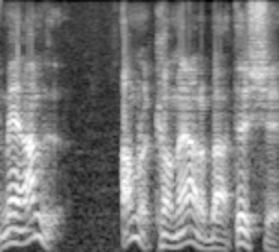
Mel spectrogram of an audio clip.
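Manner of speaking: normal talking voice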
